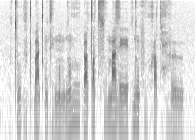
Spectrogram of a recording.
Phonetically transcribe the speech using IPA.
tʼ u˨˦ ɡ a̤˨ t ɓ a˨ kʼ ũ˨ t e̤˨ m õ˨ m d õ˨˦ ɦ o̤˦ ɓ i˨ tˤ ʌ˧ t s o̤˦ m a˦ z e˧ | d ũ˧ f o̤˨ x u˨ tˤ ħ a̤˨ l ɯ˨

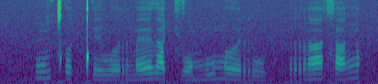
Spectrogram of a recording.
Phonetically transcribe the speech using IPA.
ũ ǀ ɤ ǃ e β ɤ r m ɛ ð a t͡ɕ o m u m ɤ ə̯ r u | r ã s a ŋ

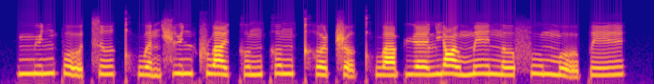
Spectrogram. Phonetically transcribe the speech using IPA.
m y˧˥ n p o̰˨˩ ʊ̯ t͡s ɹ̩˧˥ kʰ w ə̰˨˩ n ɕ y˥ n ʈ͡ʂ w a˥˩ ɪ̯ k ʊ˧˥ ŋ k ɤ˥ ŋ kʰ ɤ˧˥ ʈ͡ʂ ɤ̰˨˩ kʰ w ä˧˥ p ɥ ɛ˥ l j ɑ˥˩ ʊ̯ m e˥ ɪ̯ n̪ ɤ˧˥ f u˥ m o̰˨˩ ʊ̯ p e˧˥ ɪ̯

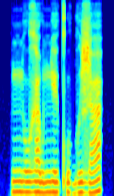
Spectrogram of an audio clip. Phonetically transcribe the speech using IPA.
ɲ o ɣ a w ɲ e kʷʼ ɐ ɡʷ i ɮ a

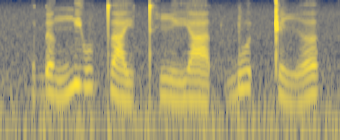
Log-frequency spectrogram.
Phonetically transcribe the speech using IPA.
ɗ ə˨˩˦ ŋ j u˧˥ t̪ a˨˩ j t̪ʰ i˨˩ j aː˨˩ t̚ ɓ u˦˥ t̚ ʈ i˨˩˦ ə̯

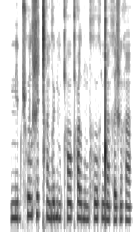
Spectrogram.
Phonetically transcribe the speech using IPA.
mʲ ɐ b ʈ͡ʂʰ u l ɕ ɐ ǀʰ ɐ̃ ɡ u bʲ ə̃ b qʰ ã qʰ u l b ə̃ b x u x ŋ͡ǃ ɐ̃ x ə ɕ ũ h ã

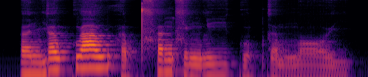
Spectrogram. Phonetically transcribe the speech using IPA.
ɐ˧ n j ɐ˥ w kʷ aː˥ w h ɐ˨ p̚ t͡sʰ ɐ˥ ŋ s ɪ˧ ŋ l iː˧ kʷ ɐ˨˥ p̚ k ɐ˨˩ m n̪ ɔː˨˩ j

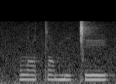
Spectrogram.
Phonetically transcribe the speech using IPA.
lˠ i tˤ ɤ m i ǀ e

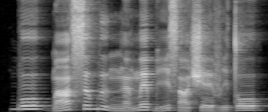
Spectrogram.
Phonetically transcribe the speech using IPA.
b oː˦ ɡ͡b ã˨˦ s ɨ˦ b ɨ˦˨ ŋ ɛ̃˨ m e˦ ɓ iː˨˦ s ã˨ ʃ e˨ v i˨ t o˦

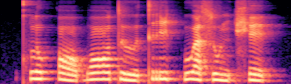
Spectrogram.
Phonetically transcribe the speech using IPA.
kʰ l o˦˥ k̚ ʔ ɔː˩˦ b ɔː˦˥ t ɯː˩˦ t r i˨˩ t̚ ʔ u˨˩ a̯ s u˨˩ n t͡ɕʰ e˨˩ k̚

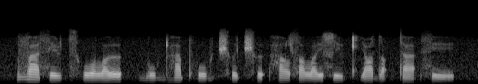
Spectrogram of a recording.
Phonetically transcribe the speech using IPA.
v a s e ɭ t͡sʰ o lˠ ə | ɡ o ɡ ɖʱ a pʰ o ɡ t͡ʃʰ ə t͡ʃʰ ə ʔ h a ɭ sˤ ə lˠ e ɬ i ɭ kʰ i dˤ i ʔ t a ʔ s e

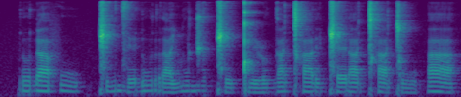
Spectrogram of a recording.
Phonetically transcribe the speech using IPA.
ɾ ʊ˦ ɗ a˦ f u˦˨ | ǁ i˨˦ d͡z e˨ ɗ u˦ r a˨ ʎ u˦ d͡ʒ ʊ˦ ǁ e˨ ǃ i˨ ɭ ʊ˦ ɡ a˦ ǀʰ a˦ ɾ ɪ˨ ǁ ɛ˦ ɾ a˦ ǀʰ a˦˨ ǀ u˨ | a˦˨

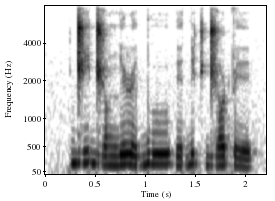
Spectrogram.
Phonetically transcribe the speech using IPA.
d͡ʒ i˦ d͡ʒ ɔ˨ ŋ i˦ ɭ ɪ˨ ɓ u˦ | ɪ˨ ɠ ɪ˦ t͡ʃ d͡ʒ ɔ˨˦ ʈ ɪ˨

